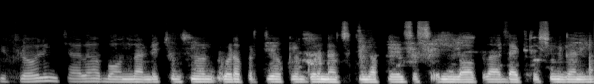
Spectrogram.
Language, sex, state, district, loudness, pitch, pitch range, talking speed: Telugu, male, Andhra Pradesh, Krishna, -16 LUFS, 120 Hz, 115-125 Hz, 140 wpm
